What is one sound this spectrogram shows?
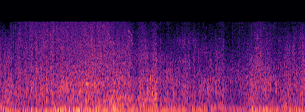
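Explosions boom and crackle in a fierce fight.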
